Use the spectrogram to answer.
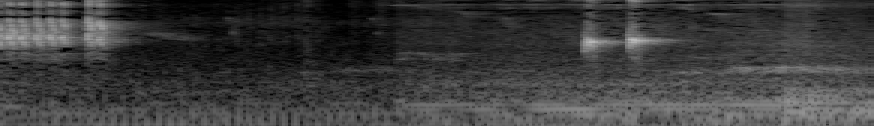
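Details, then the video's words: Agitated yellow-vented bulbul in a lure recording meant to provoke rivals: rapid rasping notes open the clip, then quiet, then two sharp, rising chirps near the end. A low hum lies underneath. "TRUCUKAN EMOSI BONGKAR ISIAN"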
